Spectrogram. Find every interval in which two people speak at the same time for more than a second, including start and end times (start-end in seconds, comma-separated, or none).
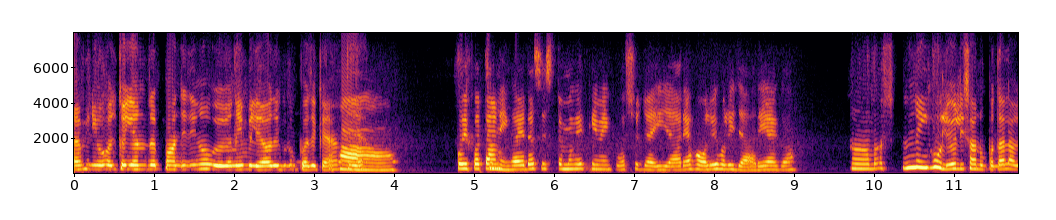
none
